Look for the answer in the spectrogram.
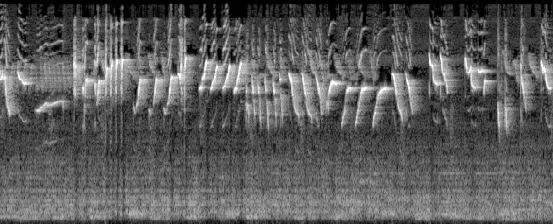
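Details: Oriental white-eye song meant to coax other white-eyes into singing: a long, lively, very high warbling stream of rapid descending chips and trills with brief pauses.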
